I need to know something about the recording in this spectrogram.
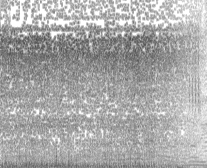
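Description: Motorcycle running while riding over a dirt track, mixed with wind on the microphone; the sound fades out shortly before the end.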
